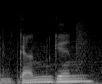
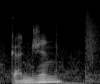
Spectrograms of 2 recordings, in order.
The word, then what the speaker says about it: Gungeon: Although that friend also pronounces it Enter the Gungeon instead of Gungeon, like dungeon.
